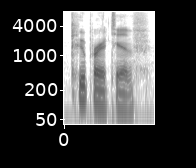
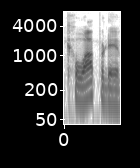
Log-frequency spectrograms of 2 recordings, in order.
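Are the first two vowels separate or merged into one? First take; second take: merged; separate. First: The first two vowels merge into one sound. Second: The first two vowels are said as separate syllables. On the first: The speaker calls it wrong. "you don't pronounce a word like cooperative, like cooperative" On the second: The speaker calls it right. "don't you see that the diaeresis is providing a clue to pronunciation"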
